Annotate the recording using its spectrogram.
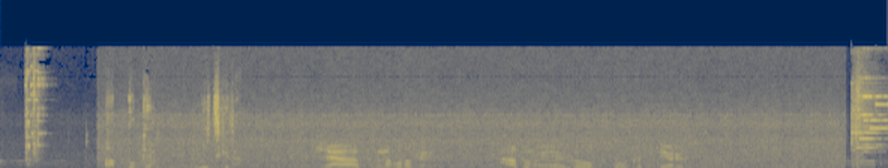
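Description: A drone hums and whirs steadily.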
